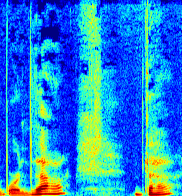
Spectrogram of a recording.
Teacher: the TH in the makes a voiced TH sound, and would typically make a U sound.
